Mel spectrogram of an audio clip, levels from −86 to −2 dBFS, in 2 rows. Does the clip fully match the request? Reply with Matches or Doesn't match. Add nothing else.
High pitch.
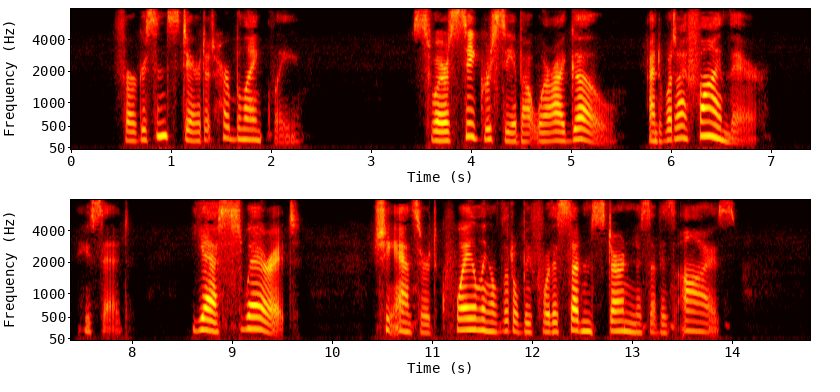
Matches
